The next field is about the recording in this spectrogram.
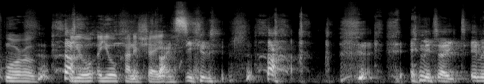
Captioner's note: giggles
